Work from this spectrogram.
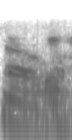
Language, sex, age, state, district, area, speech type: Bodo, male, 45-60, Assam, Chirang, urban, conversation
